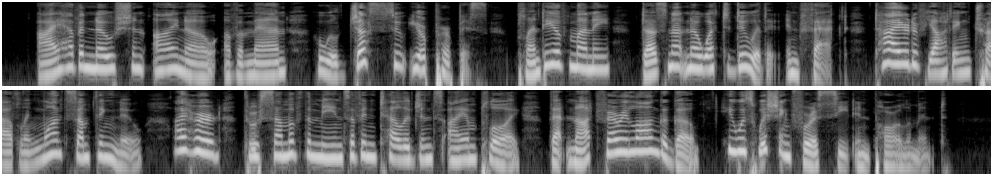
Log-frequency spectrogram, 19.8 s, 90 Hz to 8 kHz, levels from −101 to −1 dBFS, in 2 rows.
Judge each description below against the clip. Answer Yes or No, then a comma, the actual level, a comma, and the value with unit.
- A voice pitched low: No, high, 215 Hz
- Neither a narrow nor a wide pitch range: No, wide, 6.8 semitones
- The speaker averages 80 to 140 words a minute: No, average, 180 wpm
